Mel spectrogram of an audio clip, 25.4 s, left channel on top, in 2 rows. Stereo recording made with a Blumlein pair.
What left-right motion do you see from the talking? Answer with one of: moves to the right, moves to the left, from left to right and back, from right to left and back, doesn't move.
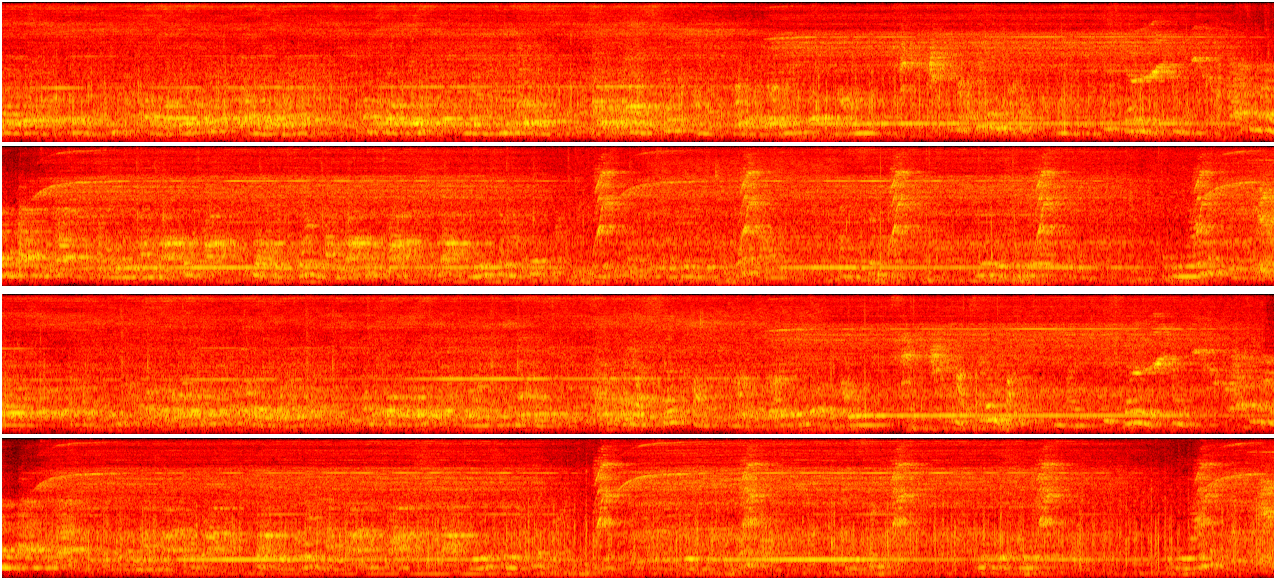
from left to right and back.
